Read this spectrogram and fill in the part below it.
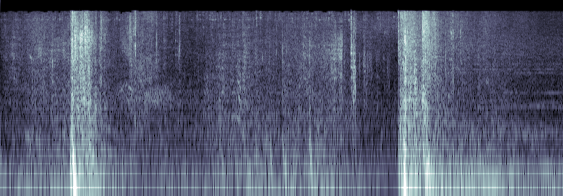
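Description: Heavy booming impacts hit twice.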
